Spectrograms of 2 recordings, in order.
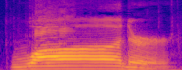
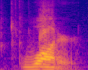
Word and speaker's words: water: in in english um in american english water water water okay the the t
